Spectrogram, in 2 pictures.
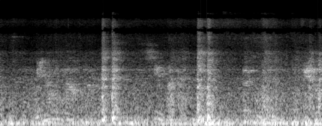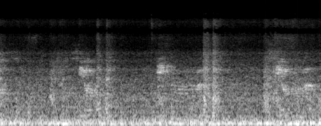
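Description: Kintetsu express train running at speed, heard from inside at the front of the car: a steady low rumble of wheels on rail, with a sharp clack every second or so as the wheels pass rail joints.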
